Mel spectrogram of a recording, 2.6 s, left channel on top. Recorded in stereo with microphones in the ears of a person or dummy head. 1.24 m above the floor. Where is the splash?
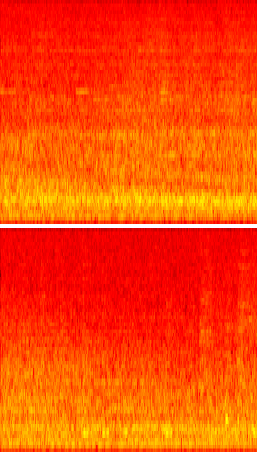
No splash in this recording.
